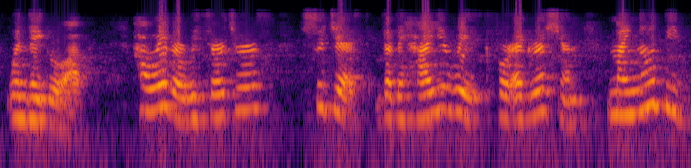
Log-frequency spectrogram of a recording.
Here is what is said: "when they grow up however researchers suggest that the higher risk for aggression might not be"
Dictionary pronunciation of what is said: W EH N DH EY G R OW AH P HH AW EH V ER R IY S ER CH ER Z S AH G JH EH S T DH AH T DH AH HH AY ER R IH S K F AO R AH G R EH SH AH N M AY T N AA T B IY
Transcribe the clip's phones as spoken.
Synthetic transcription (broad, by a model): W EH N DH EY G OW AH P HH AW EH V ER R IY S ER CH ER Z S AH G JH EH S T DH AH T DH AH HH AY ER R IH S K F AO R AH G R EH SH AH N M AY T N AA T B IY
